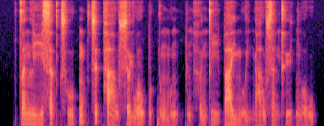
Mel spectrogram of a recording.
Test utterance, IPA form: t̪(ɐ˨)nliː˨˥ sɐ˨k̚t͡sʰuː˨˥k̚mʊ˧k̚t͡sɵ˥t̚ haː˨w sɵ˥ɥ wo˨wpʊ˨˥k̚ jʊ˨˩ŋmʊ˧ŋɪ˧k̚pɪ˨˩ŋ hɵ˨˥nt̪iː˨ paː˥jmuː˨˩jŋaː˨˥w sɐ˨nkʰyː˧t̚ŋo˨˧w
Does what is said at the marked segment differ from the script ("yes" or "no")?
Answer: yes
